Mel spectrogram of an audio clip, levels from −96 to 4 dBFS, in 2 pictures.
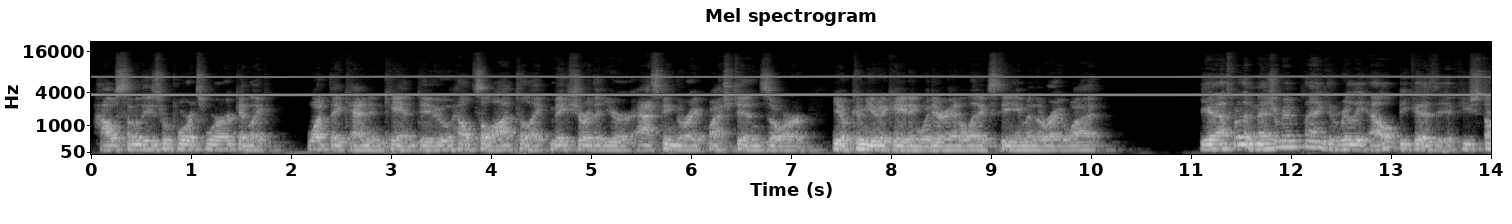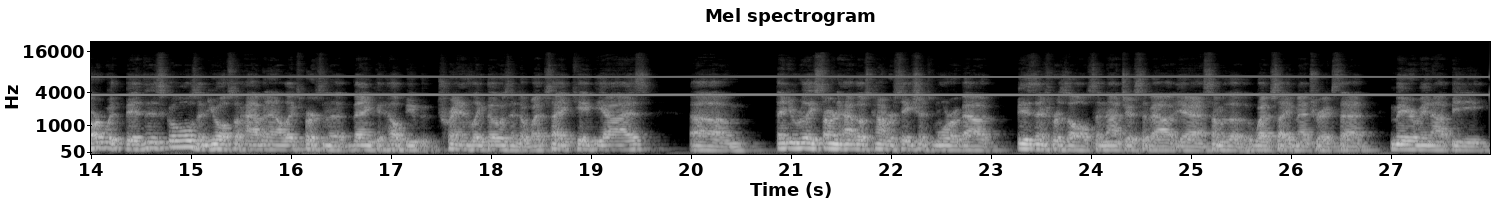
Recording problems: off-mic speech; far
room echo; slight; dies away in 0.3 s
high-pitched whine; noticeable; throughout; 3.5 kHz, 10 dB below the speech

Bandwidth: 15.5 kHz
